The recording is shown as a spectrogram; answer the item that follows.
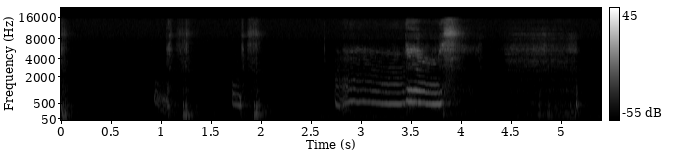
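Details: Indoor French Bulldog looking for attention gives a few short huffs, then a wavering whine that rises and bends, ending abruptly; a person asks what is wrong.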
